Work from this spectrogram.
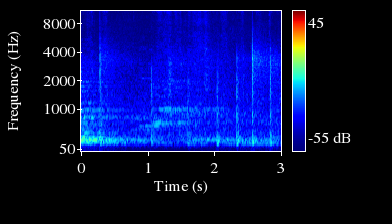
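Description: A teacher writes by hand, chalk or pen scratching in short strokes with irregular taps and pauses, close and fairly soft.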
